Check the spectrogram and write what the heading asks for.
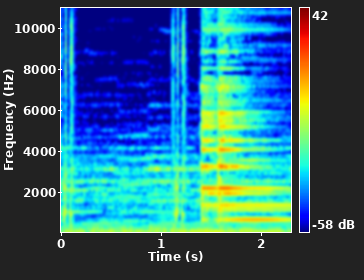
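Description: Subscribe-button sound effects over background music: a quick double click at the start, another double click just past a second in, then a bell chime that rings on and fades.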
